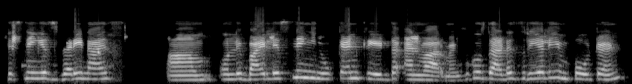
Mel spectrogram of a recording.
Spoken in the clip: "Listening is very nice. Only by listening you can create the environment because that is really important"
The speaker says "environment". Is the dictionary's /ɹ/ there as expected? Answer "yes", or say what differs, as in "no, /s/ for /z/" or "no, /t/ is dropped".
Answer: no, /ɹ/ is dropped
